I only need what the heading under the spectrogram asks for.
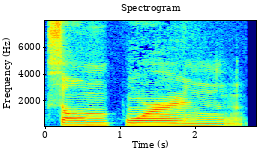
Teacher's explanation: she's dropping the first lax I in the word important, and it sounds so important.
